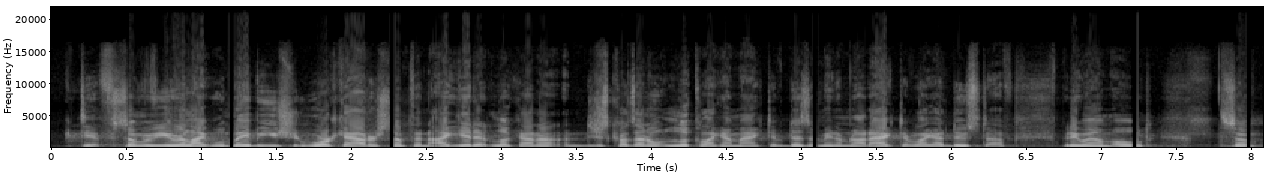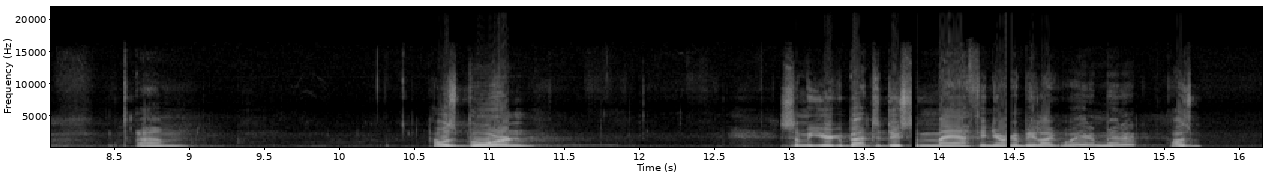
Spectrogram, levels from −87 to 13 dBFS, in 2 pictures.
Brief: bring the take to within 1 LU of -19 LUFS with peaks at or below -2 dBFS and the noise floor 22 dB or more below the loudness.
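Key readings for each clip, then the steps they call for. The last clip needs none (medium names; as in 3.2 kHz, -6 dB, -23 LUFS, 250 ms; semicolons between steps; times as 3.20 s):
clipped samples 0.3%; clipping level -12.5 dBFS; dropouts 7; longest dropout 39 ms; loudness -25.0 LUFS; peak level -12.5 dBFS; loudness target -19.0 LUFS
-> clip repair -12.5 dBFS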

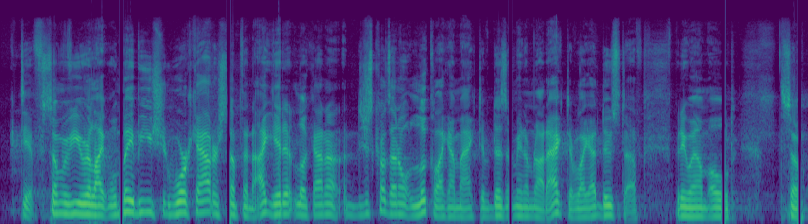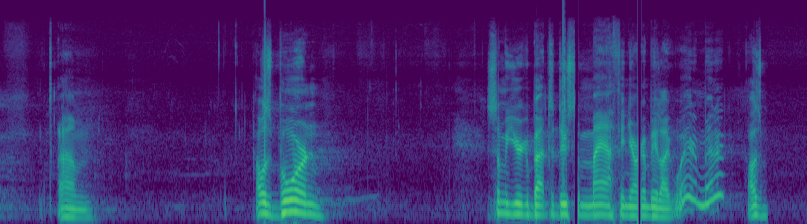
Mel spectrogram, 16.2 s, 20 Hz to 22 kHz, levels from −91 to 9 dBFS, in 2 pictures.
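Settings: clipped samples 0.0%; dropouts 7; longest dropout 39 ms
-> interpolate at 1.19/2.26/5.08/7.21/7.97/13.82/14.45 s, 39 ms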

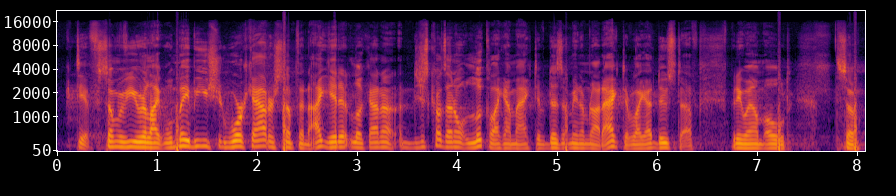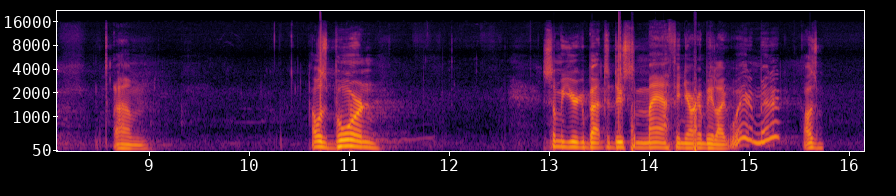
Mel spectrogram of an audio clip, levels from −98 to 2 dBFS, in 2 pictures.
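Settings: dropouts 0; loudness -24.5 LUFS; peak level -3.5 dBFS; loudness target -19.0 LUFS
-> trim +5.5 dB; peak limiter -2 dBFS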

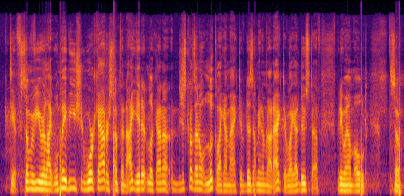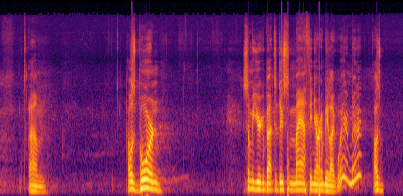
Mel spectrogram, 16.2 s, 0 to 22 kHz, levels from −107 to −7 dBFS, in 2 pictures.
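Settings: loudness -19.5 LUFS; peak level -2.0 dBFS; noise floor -60 dBFS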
